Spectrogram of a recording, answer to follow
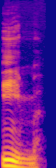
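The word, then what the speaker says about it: im (עם): In Hebrew, the word nation is spelled the same as the word with, pronounced am and im.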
